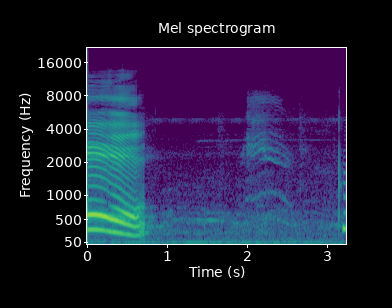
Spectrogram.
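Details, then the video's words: A kitten making bizarre noises on seeing a lizard: one loud, long, harmonic meow that rises then falls and drops off, followed by a fainter, wavering cry and a sharp click at the end. "Kitten makes Bizarre noises when itsees Lizard"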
